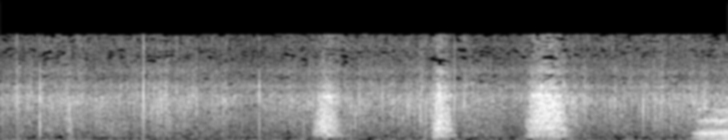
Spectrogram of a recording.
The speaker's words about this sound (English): But now I'd like to go back a number of years to the wastelands of western Colorado, where a camper is trying to get a campfire started.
